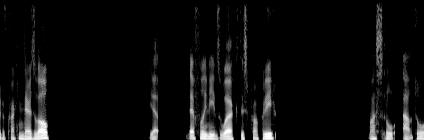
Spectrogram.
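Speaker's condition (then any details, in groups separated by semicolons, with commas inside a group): No condition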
